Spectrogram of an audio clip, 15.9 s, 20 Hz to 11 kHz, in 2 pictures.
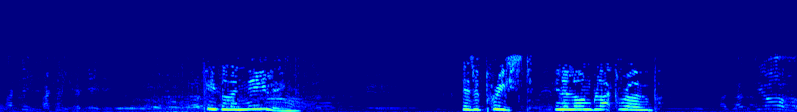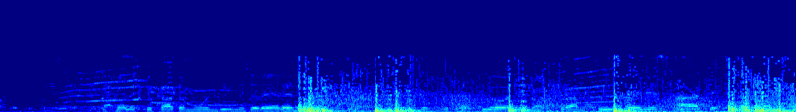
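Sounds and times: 
speech: 0.2 - 3.3, 4.6 - 6.7, 7.3 - 15.9
artillery fire from giant tanks: 10.9 - 15.9.

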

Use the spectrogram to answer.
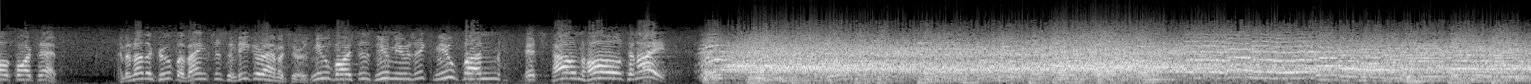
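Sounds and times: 
speech: 0.0 - 9.8
large crowd cheering and shouting with whoops and yells: 7.0 - 15.3.

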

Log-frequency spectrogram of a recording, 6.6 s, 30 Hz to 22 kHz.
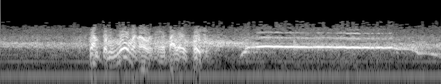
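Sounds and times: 
speech: 1.4 - 4.2
wolf howling: 2.6 - 6.6.

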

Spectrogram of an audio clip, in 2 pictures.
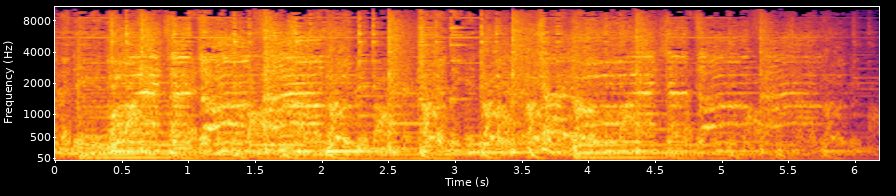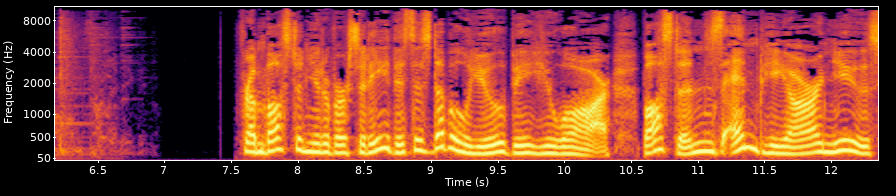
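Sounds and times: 
loud busy dance track: 0.0 - 6.4
speech: 7.6 - 12.3.

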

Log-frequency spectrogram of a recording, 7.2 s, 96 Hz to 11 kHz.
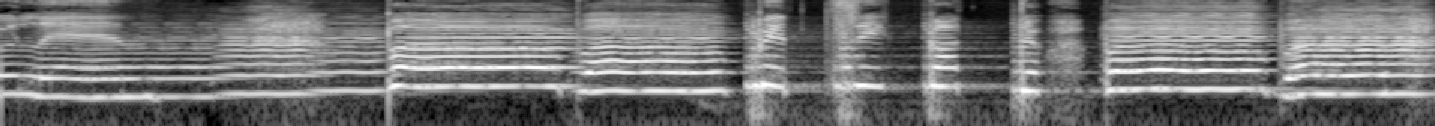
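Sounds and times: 
toddlers singing: 0.2 - 7.1.

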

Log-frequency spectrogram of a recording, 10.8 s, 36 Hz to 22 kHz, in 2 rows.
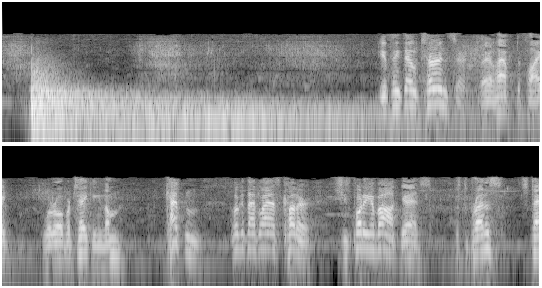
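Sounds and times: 
ship's bow gun firing a warning shot at sea: 0.3 - 5.4
water noise at sea: 0.3 - 6.0
speech: 3.8 - 10.7.

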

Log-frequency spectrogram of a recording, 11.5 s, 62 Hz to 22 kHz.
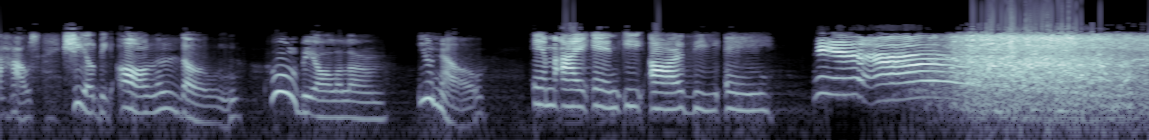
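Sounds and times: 
speech: 0.0 - 11.4
cat meowing: 8.2 - 9.5
laughter: 9.2 - 11.4.

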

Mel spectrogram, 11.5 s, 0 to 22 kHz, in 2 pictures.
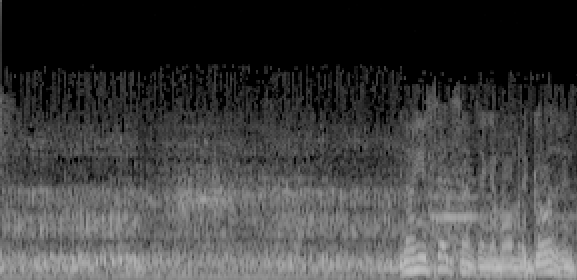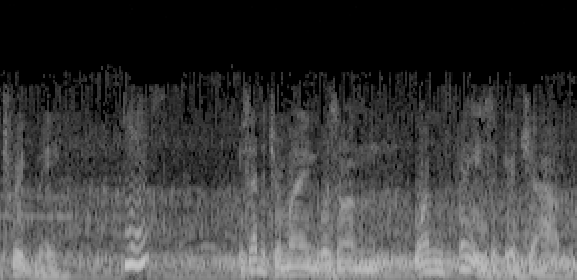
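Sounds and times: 
car engine humming in traffic: 0.0 - 11.5
speech: 4.0 - 7.4, 8.2 - 11.5.

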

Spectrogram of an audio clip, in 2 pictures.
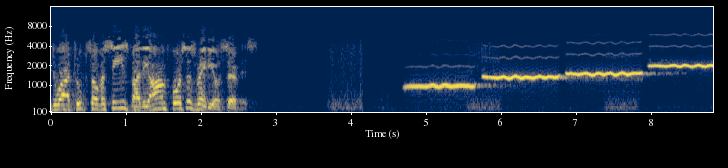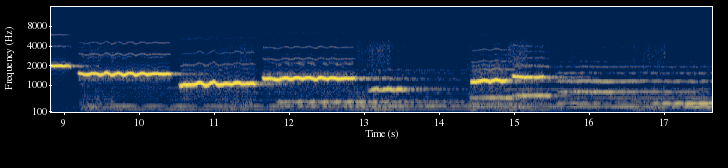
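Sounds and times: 
speech: 0.0 - 2.8
whistled theme melody signaling radio program start: 4.7 - 17.6
low orchestral accompaniment: 9.7 - 17.6.

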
